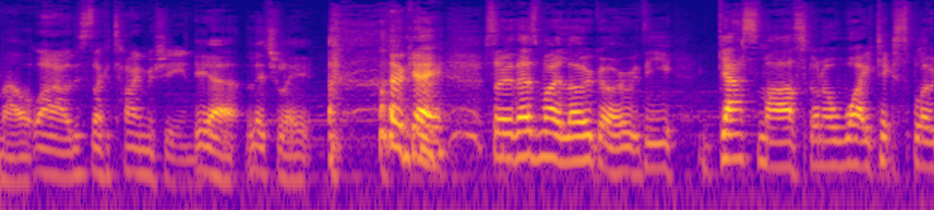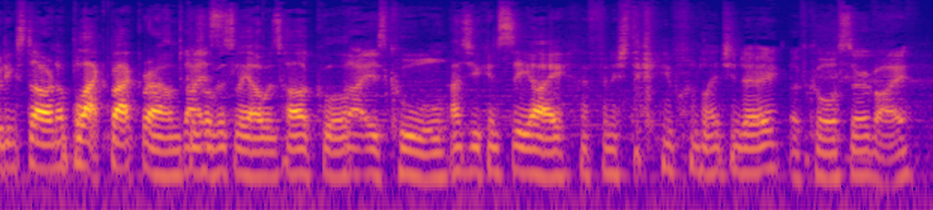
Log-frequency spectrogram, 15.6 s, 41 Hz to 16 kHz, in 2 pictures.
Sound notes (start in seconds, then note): 2.8 laughs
